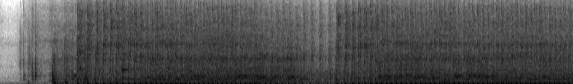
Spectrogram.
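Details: Old Rover lawn mower, pulled from long storage with its primer bulb refitted: the small single-cylinder engine catches right away and settles into a steady, even putter, running well.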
